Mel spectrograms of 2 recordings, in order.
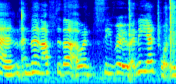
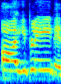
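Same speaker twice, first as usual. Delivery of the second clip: shout, higher and louder; 6 semitones higher, 4 dB louder than usual. Retelling what Kevin did when she got hurt: imitating Kevin shouting. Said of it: "he just shouts at you".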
